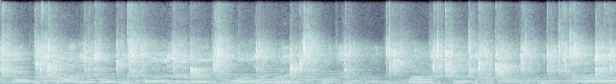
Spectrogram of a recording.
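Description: Tenor saxophone playing a held, slow melody over an amplified backing track with a steady drum beat, about two beats a second.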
